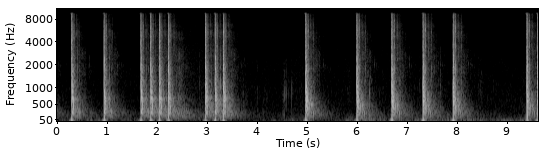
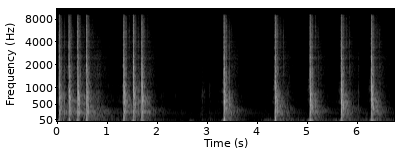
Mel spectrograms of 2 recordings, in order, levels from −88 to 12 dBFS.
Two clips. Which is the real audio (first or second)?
first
